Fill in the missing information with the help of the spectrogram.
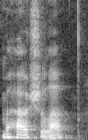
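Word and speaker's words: Mahershala: You worried about that or Okay, so I think I need to bring up that we are saying uh Mr. Ali's name wrong. It's actually Mahersula.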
